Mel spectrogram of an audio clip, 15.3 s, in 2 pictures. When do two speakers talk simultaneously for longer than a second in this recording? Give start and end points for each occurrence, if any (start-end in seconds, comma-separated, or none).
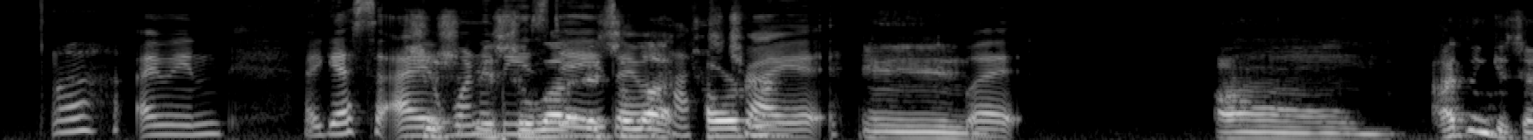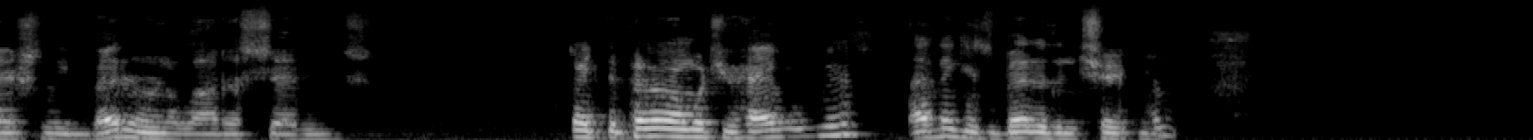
2.0-4.0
